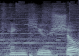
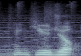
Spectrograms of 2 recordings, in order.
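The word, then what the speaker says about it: 研究所: Is it Kenkyusho or Kenkyujo? Kanji can be confusing like that. Kenkyujo.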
